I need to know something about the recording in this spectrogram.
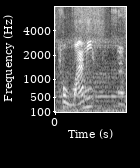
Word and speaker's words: Kiwami: Next on the 28th, we have the PS4 exclusive Yakuza Kiwami.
